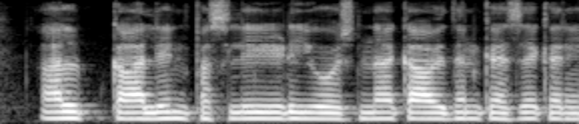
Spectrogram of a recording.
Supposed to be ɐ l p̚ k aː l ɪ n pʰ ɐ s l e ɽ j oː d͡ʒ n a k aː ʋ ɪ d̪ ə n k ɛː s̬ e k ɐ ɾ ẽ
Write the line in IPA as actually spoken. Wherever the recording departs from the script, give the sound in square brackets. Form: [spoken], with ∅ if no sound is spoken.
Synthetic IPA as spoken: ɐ l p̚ k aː l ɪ n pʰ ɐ s l [i] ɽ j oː d͡ʒ n a k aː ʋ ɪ d̪ ə n k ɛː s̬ e k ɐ ɾ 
